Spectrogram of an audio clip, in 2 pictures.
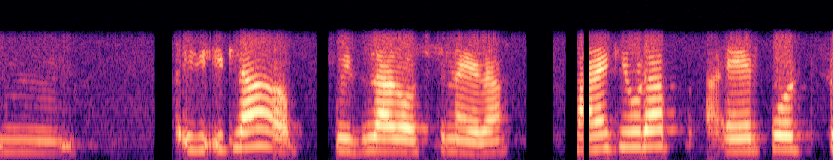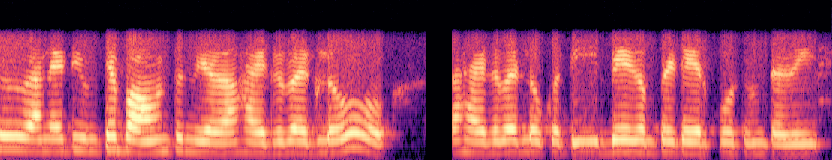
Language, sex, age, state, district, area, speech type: Telugu, female, 30-45, Andhra Pradesh, Srikakulam, urban, conversation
